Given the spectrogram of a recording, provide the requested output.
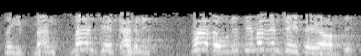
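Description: A man's voice: very high voice, expressive, racing, voice pushed up. A man preaching voices a grieving elderly prophet who pleads earnestly for his drowned son, heard through a tinny recording in a reverberant hall. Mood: pleading.

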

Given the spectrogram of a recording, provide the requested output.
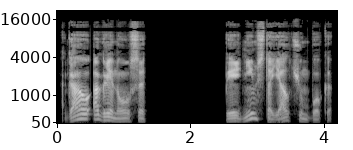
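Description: A man reading a novel aloud as audiobook narrator, slow and expressive. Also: low-pitched, no echo, clean studio sound. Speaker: audiobook reader.

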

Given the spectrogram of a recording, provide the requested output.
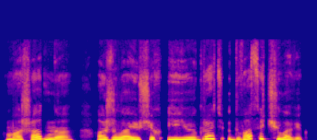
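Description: A woman's voice: on the high side, very animated, a little slow, dark tone, no echo, clean studio sound, pitched above the performer's own voice. A woman doing a gushing kindergarten teacher. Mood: explaining. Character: fussing kindergarten teacher, middle-aged woman.

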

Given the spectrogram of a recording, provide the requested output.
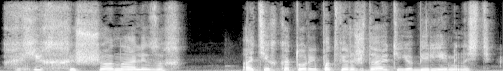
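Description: A man voicing a drugged, half-conscious nurse who speaks hoarse and slurred, slowly coming round. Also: medium pitch, animated, fairly bright tone, pitched above the performer's own voice. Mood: weak.

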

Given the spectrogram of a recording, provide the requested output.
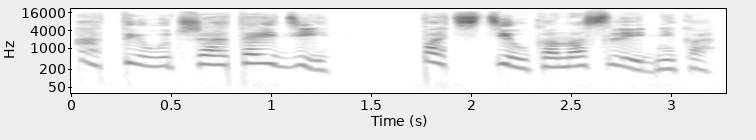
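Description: A woman's voice: high voice, animated, a little fast, no echo, studio quality, pitched above the performer's own voice. A woman voicing a small, jealous, spiteful young woman from a sect, hissing and snapping in an audiobook. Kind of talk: audiobook character voice.

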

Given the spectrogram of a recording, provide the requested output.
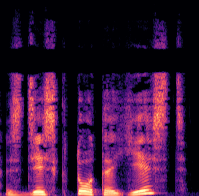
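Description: A woman's voice: lowish voice, sing-song, extremely slow, mellow, husky, no room sound, studio quality, full character voice. A woman doing a commanding séance medium. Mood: solemn. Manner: insistent, commanding.

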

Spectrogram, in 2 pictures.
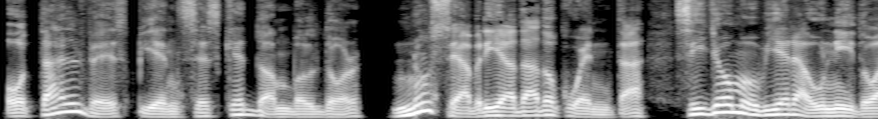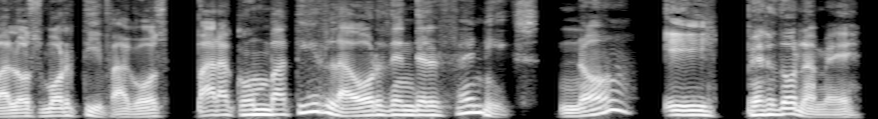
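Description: A man voicing a calm, calculating, sardonic man in an audiobook, speaking slow, low and measured. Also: no echo, clean studio sound, heavily acted. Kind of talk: audiobook character voice.

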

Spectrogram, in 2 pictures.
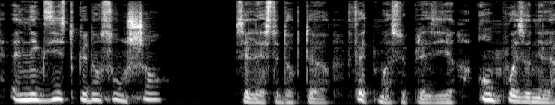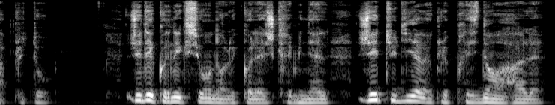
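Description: A man voicing an aging male chapel master, excitable and theatrical, swinging between pleading and outrage. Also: mid-range voice, slightly rough, natural voice. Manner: anguished, pleading outbursts.

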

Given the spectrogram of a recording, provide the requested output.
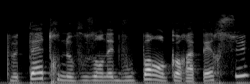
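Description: A woman's voice: on the low side, lively intonation, fairly quick, a little mellow, no room sound. A woman voicing a polite, earnest and slightly confused young girl in a storybook. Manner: polite, earnest, a little flustered.

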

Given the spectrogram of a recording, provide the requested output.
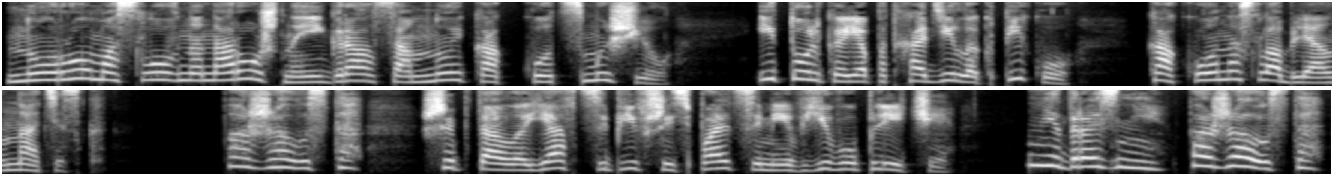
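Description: A woman with a fairly high voice narrates a first-person romance audiobook. She reads softly and intimately and colors each scene with expression. The recording is close and dry, with no room sound. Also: normal speed, no room sound. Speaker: audiobook reader.

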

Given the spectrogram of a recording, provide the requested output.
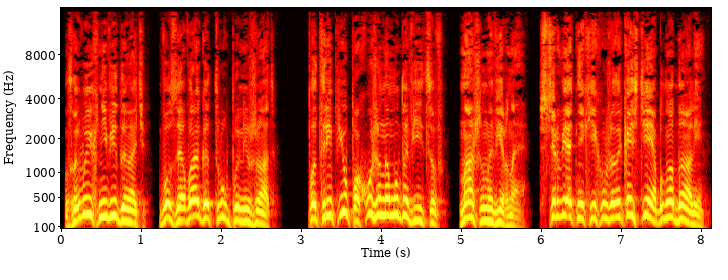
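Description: A put-upon male soldier whose voice climbs high and loud as he whines and complains, played by a man reading an audiobook. He sounds forever close to tears. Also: very animated, fairly quick, husky, full character voice. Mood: whiny. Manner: whining, complaining, near tears. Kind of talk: audiobook character voice.

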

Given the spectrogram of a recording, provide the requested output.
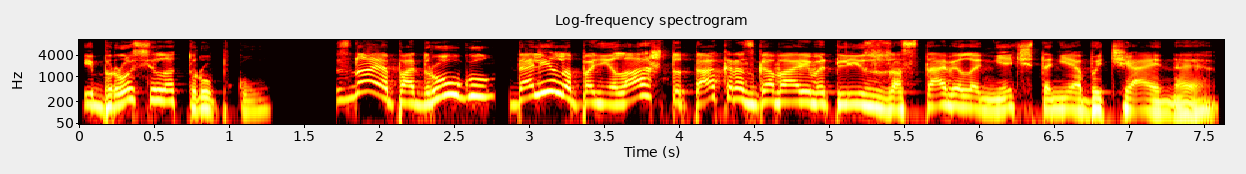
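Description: A woman narrating an audiobook in an expressive, lively reading. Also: on the low side, normal speed, no echo, studio quality. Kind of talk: scripted narration.

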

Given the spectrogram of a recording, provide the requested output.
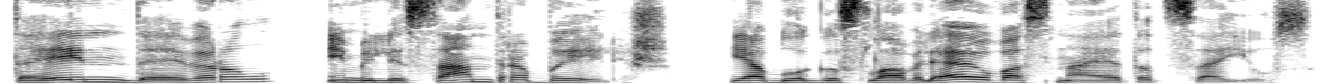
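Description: A woman voicing a hoarse, solemn old king in an audiobook, formal in tone. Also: on the low side, moderate pace, darkish tone, no room sound, lightly acted.

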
